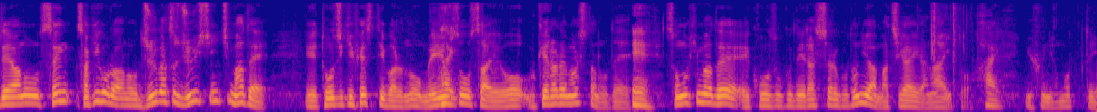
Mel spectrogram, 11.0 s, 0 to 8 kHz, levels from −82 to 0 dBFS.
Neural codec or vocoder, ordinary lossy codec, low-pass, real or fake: none; none; 7.2 kHz; real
